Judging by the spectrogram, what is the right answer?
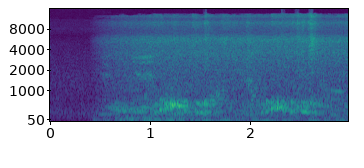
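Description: Homing pigeons used for Pigeon Post message carrying in India coo in low, soft, rolling phrases, two swells of cooing, close by over a steady background hiss.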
